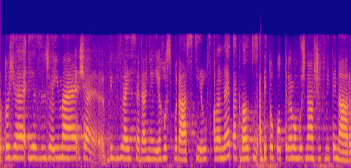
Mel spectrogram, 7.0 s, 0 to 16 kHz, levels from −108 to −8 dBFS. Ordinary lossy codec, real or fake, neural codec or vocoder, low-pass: AAC, 64 kbps; fake; codec, 16 kHz, 1 kbps, X-Codec, HuBERT features, trained on general audio; 7.2 kHz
